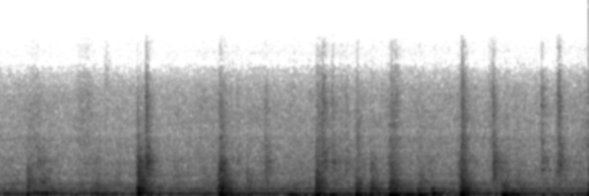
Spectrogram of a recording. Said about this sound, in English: Here we are in the bedroom, and if you hear this, this is our tumble dryer drying my trainers, and it seems my trainers are having a bit of a run in there because they're making an awful racket with them. This dryer.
